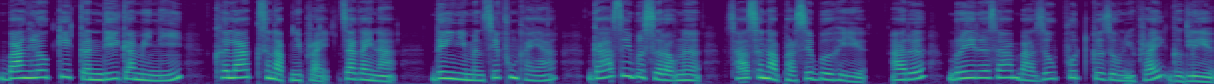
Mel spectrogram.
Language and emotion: Bodo, neutral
